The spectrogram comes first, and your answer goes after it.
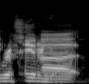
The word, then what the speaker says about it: Refugio: So, Refugio is actually Refugio. it is Refugio, but we added an R. It's Refugio because reasons.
